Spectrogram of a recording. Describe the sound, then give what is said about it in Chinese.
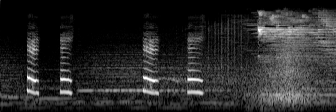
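A pitiful fox in pain whimpers in four short, high, whining cries in two pairs, over a soft sustained tonal hum, followed by a swelling airy whoosh that fills the end. “好可怜的狐狸，此乃天山泉水，喝下便能缓解痛楚。”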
